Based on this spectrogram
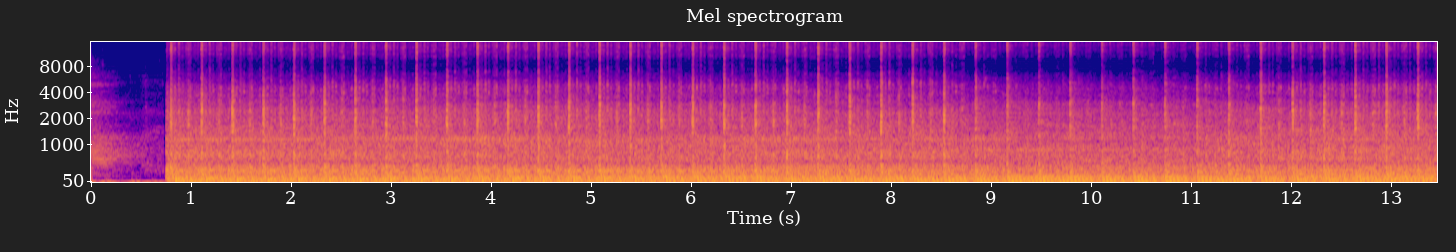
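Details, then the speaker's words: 1924 (also called 1925) Ford Model T, unrun for many years, first start after starter was pulled apart and serviced: catches and settles to a steady even idle about three beats a second, no knocks; normal idle, no coolant in. "that is awesome it's got no uh cooling in so we better not let it run for too long"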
